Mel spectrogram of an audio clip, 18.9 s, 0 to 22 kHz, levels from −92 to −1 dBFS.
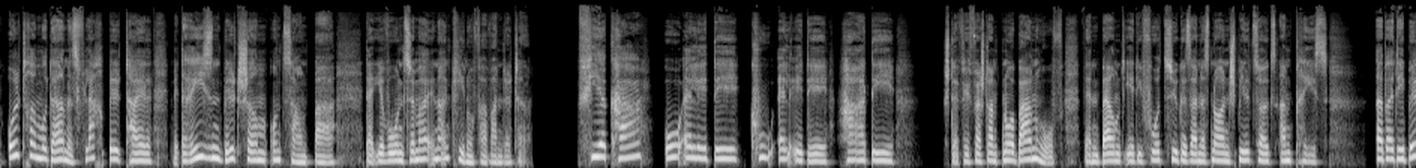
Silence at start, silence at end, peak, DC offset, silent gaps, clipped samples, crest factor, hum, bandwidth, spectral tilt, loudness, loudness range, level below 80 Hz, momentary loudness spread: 0.1 s; 0 s; -2 dBFS; under 0.1%; 7.12-7.54 s, 8.77-8.84 s, 12.36-12.49 s; under 0.1%; 16 dB; none; 19 kHz; -5.5 dB/octave; -19 LUFS; 2 LU; -58 dBFS; 9 LU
